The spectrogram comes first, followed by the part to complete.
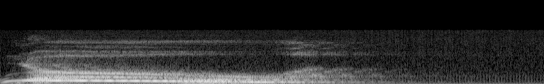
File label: Wrong answer, w echo; Alert Beeps; NOOO!!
